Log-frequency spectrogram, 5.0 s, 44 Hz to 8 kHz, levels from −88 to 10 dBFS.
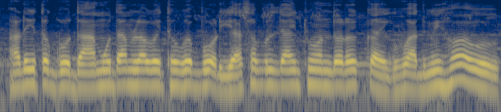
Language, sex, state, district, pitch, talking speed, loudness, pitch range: Bajjika, male, Bihar, Vaishali, 155 Hz, 190 wpm, -15 LUFS, 140-155 Hz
